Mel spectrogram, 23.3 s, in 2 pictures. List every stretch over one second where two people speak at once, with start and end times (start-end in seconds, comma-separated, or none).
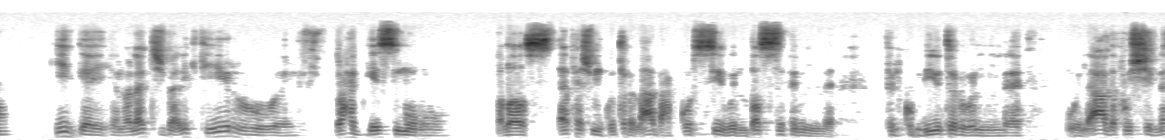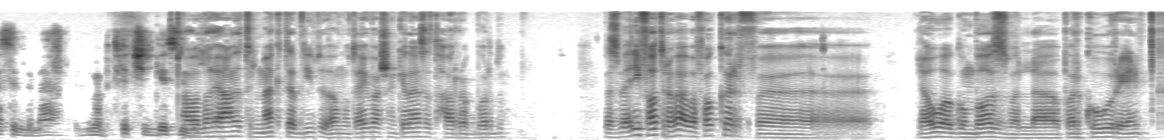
none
